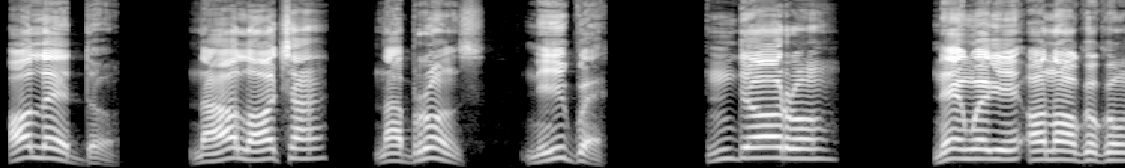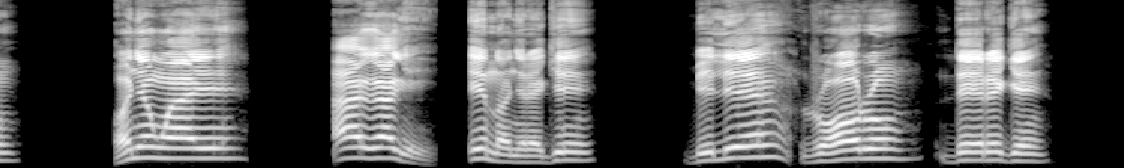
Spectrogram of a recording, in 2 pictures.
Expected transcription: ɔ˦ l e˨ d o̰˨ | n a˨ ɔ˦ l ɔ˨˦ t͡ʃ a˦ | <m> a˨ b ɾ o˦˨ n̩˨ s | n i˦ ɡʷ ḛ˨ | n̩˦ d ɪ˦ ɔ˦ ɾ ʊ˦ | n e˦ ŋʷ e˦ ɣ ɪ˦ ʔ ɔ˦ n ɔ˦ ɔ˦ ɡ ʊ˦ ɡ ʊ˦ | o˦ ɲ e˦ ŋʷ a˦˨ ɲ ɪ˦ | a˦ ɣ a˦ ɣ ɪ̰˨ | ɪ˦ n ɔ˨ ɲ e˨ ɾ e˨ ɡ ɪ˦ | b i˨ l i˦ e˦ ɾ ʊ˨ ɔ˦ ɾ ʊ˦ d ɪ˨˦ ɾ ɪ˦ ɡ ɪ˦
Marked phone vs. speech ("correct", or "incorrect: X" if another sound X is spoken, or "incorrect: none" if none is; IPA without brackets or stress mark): incorrect: n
